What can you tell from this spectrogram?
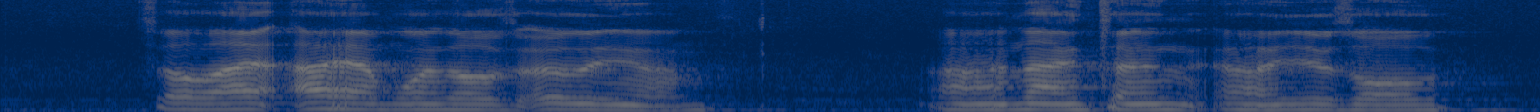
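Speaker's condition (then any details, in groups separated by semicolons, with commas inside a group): ALS; progressive, continuing to lose abilities, physically changed, seen crawling on stage, fears last public speech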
